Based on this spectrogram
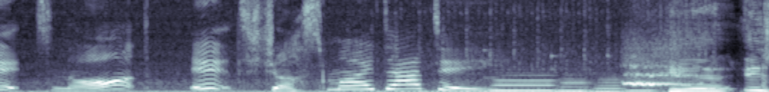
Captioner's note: vehicle approaching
